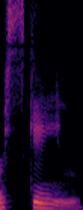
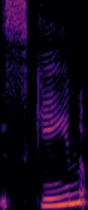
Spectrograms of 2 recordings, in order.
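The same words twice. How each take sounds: First: "skein" said as SKAYN; her usual pronunciation. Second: "skein" said as SKEEN; alternate pronunciation. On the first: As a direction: say "skein" with a long ay, rhyming with rain. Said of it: "I always say skein". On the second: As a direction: say "skein" with a long ee, rhyming with green. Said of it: "do you say skein or skein". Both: Shown as a demonstration.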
